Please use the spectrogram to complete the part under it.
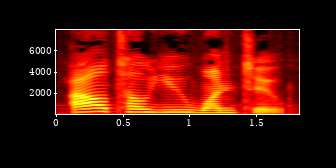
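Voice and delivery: usual speaking voice

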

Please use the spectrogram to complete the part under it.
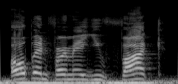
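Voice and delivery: loud, exasperated cursing; frustrated demand. Real, not acted. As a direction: order the door open, desperate to get out. Yelling at a stuck game door.

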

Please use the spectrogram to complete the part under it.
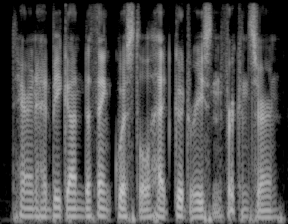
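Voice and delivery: ordinary delivery

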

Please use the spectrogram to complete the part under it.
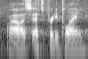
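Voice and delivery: ordinary talk, nothing marked

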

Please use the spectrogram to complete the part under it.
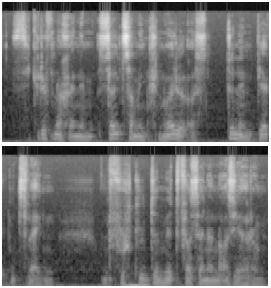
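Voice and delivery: ordinary delivery

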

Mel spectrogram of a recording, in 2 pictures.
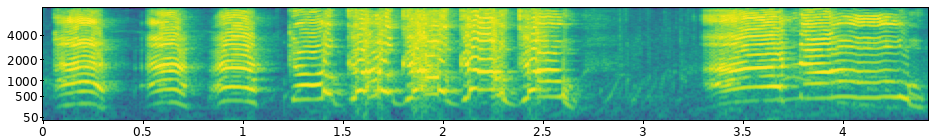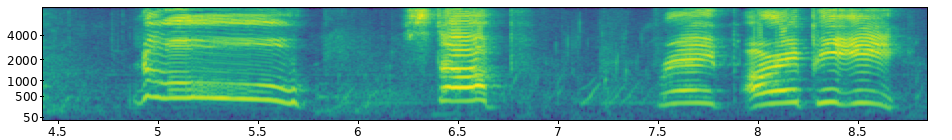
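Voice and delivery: high, loud panicked screams; frantic screaming. Pretend. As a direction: scream for dear life. Chased and attacked by creatures.

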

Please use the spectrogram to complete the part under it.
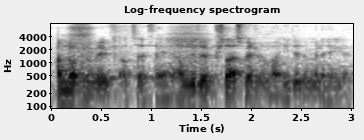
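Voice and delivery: normal talking voice

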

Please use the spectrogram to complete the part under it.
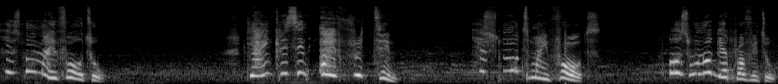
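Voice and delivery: high complaining whine; mother lamenting rising prices. Acted. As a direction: plead that it's not her fault.

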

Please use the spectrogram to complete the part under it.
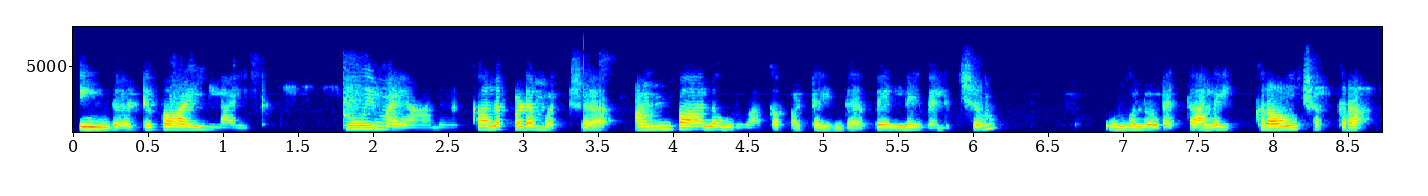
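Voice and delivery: unhurried meditation guide, long pauses between phrases; calm, spaced-out instructions with room to breathe; guided meditation. Acted. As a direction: lead them gently through breathing and imagery.

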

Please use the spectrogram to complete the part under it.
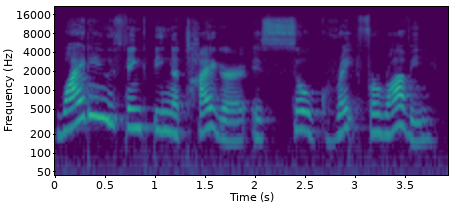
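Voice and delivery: ordinary delivery

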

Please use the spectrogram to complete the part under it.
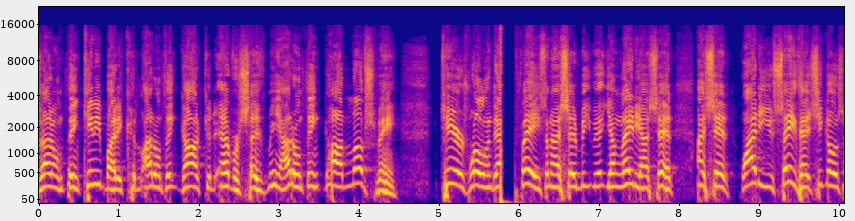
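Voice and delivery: high, forceful revival sermon delivery; fervent preaching. Real, not acted. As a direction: drive it home to the congregation, drawing out key words. Preaches a story at full force.

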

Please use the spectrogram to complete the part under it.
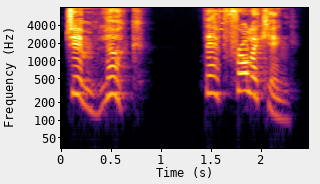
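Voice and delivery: high, excited exclamation; exclaimed. A narrator's reading. Wife suddenly calling husband to the window, excited. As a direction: point it out eagerly. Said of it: "Louise exclaimed suddenly".

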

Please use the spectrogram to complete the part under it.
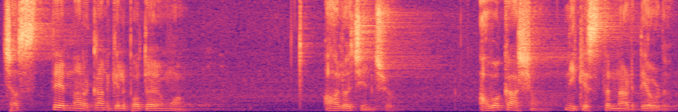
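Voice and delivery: preacher's hushed invitation to pray; altar call. Acted. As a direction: draw them gently to repent.

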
